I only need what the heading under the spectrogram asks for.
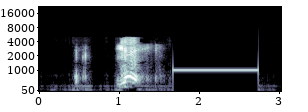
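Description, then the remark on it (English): A few brief vocal noises, then a single steady electronic ringing tone from a phone call, lasting about a second, clear and moderately loud as if over a speaker. “How come he's never answering his phone?”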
